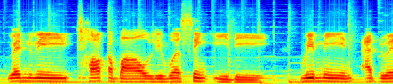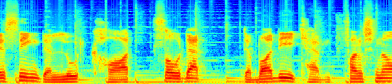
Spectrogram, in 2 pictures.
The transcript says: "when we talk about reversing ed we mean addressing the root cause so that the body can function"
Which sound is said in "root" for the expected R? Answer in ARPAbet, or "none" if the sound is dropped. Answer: L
